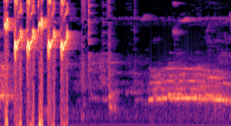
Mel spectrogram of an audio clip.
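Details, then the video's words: Cinereous tit giving a 'tembakan' burst meant to unsettle rival birds: about six loud, sharp, descending chirps in rapid series over just over a second, then silence and a low steady hum. "Tembakan burung Gelatik Batu paling joss melatih mental lawan"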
